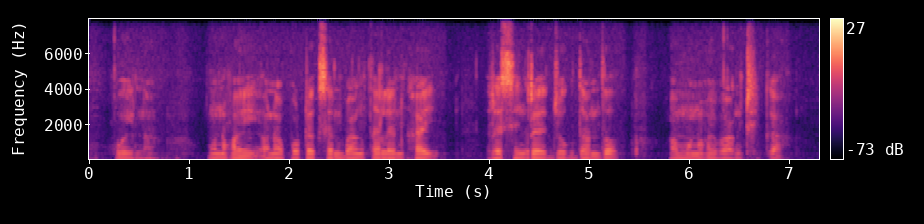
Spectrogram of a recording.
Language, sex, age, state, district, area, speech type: Santali, male, 30-45, West Bengal, Birbhum, rural, spontaneous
